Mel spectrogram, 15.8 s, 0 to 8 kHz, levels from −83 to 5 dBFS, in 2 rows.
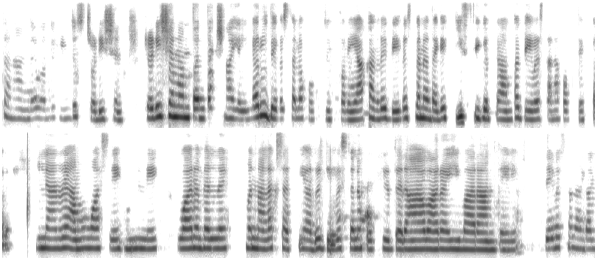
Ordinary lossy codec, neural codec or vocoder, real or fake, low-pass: none; codec, 16 kHz, 2 kbps, X-Codec, HuBERT features, trained on balanced general audio; fake; none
